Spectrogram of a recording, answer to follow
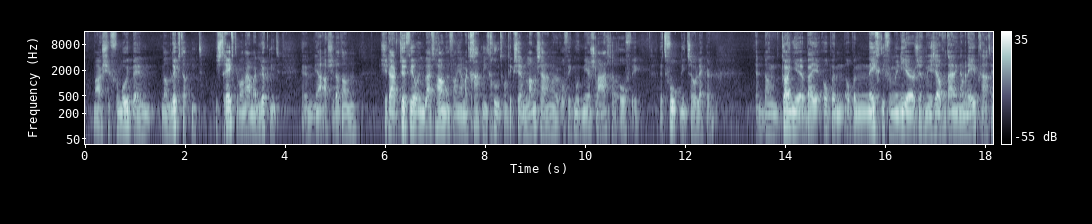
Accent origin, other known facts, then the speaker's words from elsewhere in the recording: Katwijk, South Holland, Netherlands; ik ben in Katwijk geboren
